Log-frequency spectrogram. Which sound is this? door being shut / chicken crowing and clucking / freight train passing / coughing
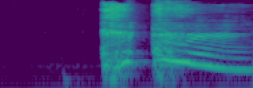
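coughing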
